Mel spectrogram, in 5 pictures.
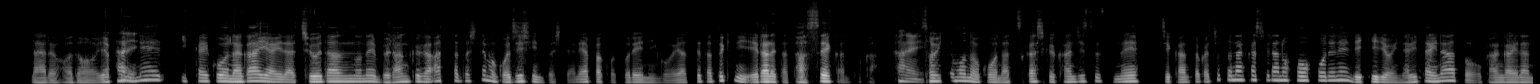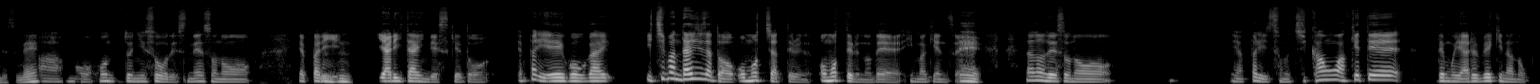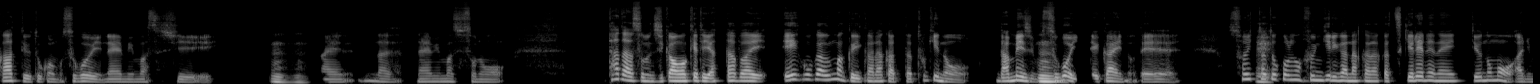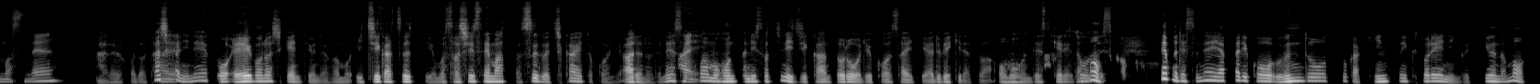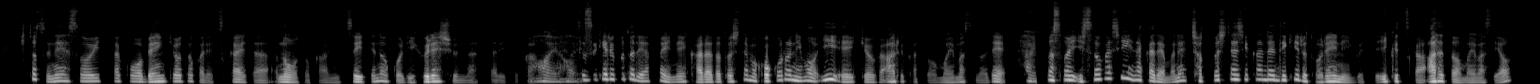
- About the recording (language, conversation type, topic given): Japanese, advice, トレーニングへのモチベーションが下がっているのですが、どうすれば取り戻せますか?
- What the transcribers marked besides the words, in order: "つけられない" said as "つけれれねい"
